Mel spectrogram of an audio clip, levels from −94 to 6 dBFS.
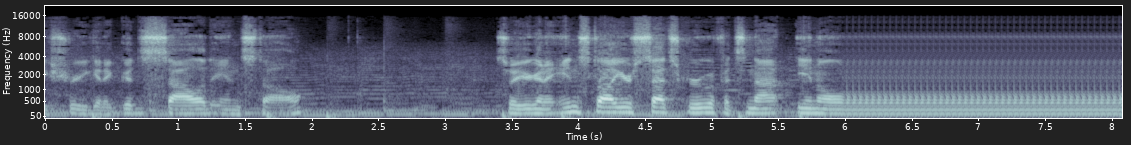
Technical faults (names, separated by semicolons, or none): system hang loop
